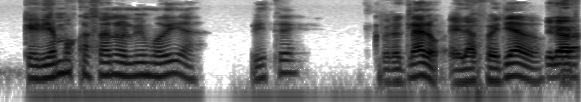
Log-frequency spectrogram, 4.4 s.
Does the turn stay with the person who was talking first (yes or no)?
yes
